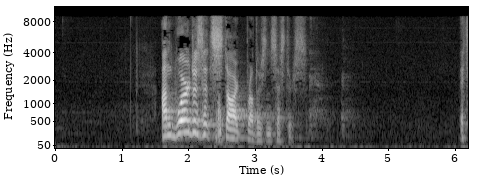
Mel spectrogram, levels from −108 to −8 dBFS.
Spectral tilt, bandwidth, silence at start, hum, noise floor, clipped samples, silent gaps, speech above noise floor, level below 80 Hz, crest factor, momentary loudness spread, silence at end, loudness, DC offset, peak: -2 dB/octave; 9.4 kHz; 1.6 s; none; -78 dBFS; under 0.1%; none; 48 dB; -86 dBFS; 26 dB; 21 LU; 0 s; -28 LUFS; under 0.1%; -8 dBFS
